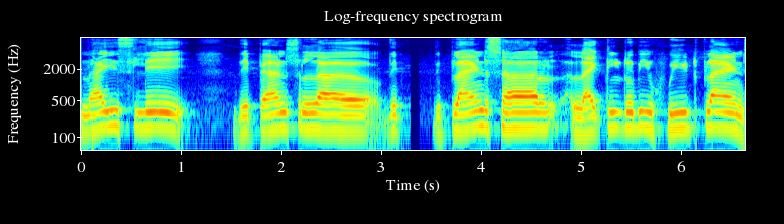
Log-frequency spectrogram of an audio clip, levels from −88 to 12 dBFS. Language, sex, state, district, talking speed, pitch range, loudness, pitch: English, male, Odisha, Malkangiri, 115 wpm, 135-155 Hz, -16 LUFS, 150 Hz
